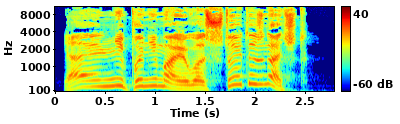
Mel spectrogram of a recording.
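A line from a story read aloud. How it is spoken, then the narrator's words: Babbled reply. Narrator (Russian): Лицо его побагровело, и он пролепетал в ответ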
